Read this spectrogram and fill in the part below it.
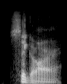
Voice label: "cigar", American

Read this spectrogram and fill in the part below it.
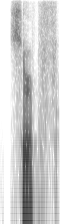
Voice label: "serf", American

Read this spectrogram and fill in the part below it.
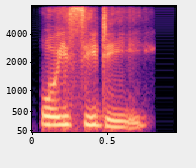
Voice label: "OECD", Indian

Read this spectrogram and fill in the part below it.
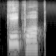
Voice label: "cakewalk", Indian

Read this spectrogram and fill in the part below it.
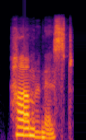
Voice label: "harmonist", Indian

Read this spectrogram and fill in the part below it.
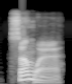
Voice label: "somewhere", British

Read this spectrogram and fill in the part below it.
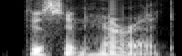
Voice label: "disinherit", American

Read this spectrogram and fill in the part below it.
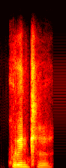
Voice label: "quintal", Indian

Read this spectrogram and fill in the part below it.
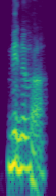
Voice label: "miniver", Indian

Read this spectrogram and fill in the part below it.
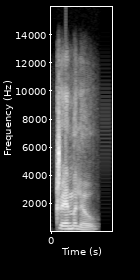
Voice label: "tremolo", Indian

